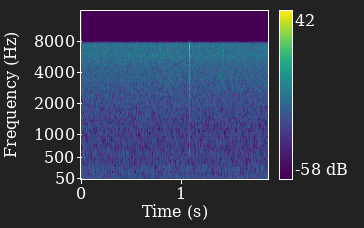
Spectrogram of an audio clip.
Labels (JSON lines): {"label": "ambient", "recorder": "HydroMoth"}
